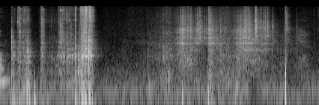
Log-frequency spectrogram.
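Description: Metal handcuffs and their keys clinking and rattling as they are handled: a quick run of clinks in the first two seconds, loudest just before the two-second mark, then softer rustling and one more click near the end.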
